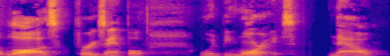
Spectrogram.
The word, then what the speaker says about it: mores: at it, it's spelled Mores. It looks like it should be mores, but it's actually French, so the pronunciation is mores.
